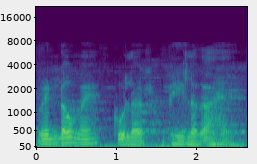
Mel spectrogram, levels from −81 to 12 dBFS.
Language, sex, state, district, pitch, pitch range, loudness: Hindi, male, Rajasthan, Jaipur, 105 Hz, 95-120 Hz, -16 LUFS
